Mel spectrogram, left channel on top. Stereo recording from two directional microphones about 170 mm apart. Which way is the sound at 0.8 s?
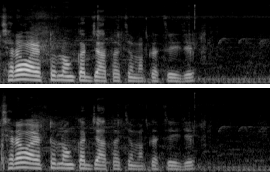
25° left (ahead or behind).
